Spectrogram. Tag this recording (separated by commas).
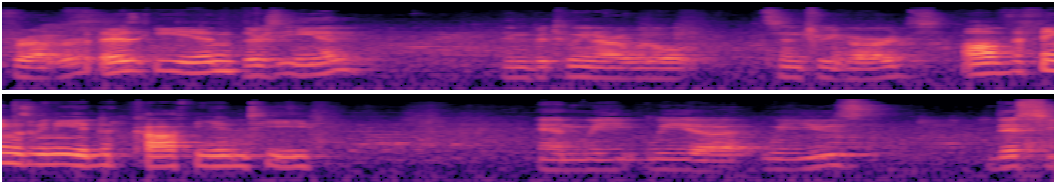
Speech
